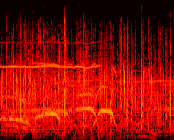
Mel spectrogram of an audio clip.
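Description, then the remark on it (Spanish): A sustained standing ovation from a crowd, dense rapid clapping throughout, with a few high whistling tones and cheers rising above it before the clapping thins slightly toward the end. “Vamos a empezar este episodio pidiendo una ovación sostenida y de pie a las mamás trabajadoras.”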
